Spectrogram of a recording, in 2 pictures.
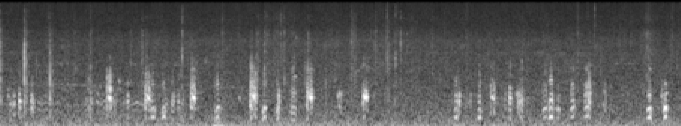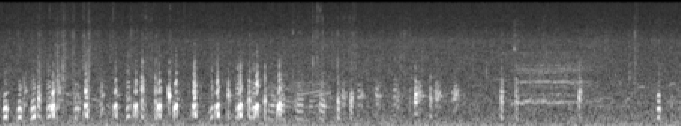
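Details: Chickens clucking: a dense stream of short, sharp clucks from several hens, overlapping and quickening into a busy chatter midway, with a brief drawn-out harmonic call near the end.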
